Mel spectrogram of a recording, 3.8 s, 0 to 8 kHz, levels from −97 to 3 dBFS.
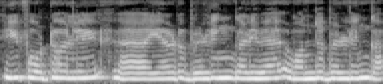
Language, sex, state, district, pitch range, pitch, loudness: Kannada, male, Karnataka, Bangalore, 215-240 Hz, 225 Hz, -9 LUFS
